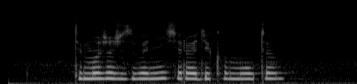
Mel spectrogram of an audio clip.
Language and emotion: Russian, sad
